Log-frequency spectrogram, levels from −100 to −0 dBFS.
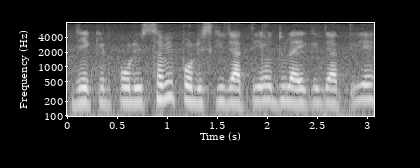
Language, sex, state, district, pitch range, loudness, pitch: Hindi, female, Bihar, Saran, 180-200 Hz, -17 LUFS, 190 Hz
